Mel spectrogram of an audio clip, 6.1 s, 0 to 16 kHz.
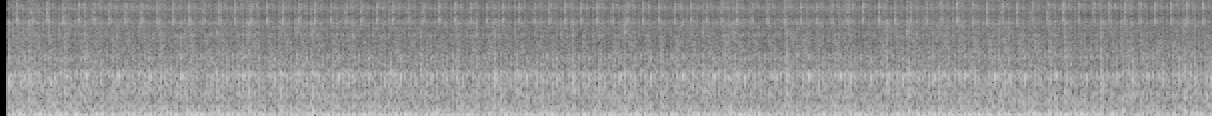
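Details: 12-valve Cummins diesel at idle: loud, heavy clatter with an uneven, lumpy beat instead of smooth running; owner suspects the injection pump, not confirmed. Rough idle.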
